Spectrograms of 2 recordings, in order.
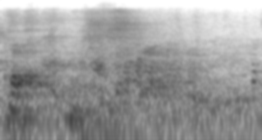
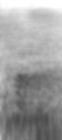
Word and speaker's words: Koch: Don't worry, his name is Koch. It's Koch.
